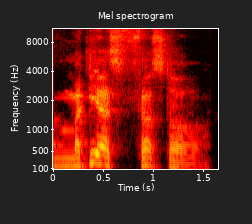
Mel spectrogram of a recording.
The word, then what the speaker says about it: Matthias Forster: Matthias Forster.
